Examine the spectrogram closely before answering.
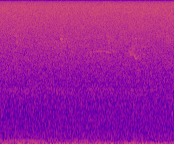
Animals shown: forest ambience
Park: Marsh-Billings-Rockefeller National Historical Park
